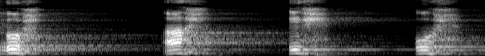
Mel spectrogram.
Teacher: حمزہ حا زبر اح، اح، اس کو ہا نہیں پڑھنا، سینے سے نہیں نکلتا، یہ ہا گلے سے نکلتا ہے، اس کو گلے سے نکالنا ہے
